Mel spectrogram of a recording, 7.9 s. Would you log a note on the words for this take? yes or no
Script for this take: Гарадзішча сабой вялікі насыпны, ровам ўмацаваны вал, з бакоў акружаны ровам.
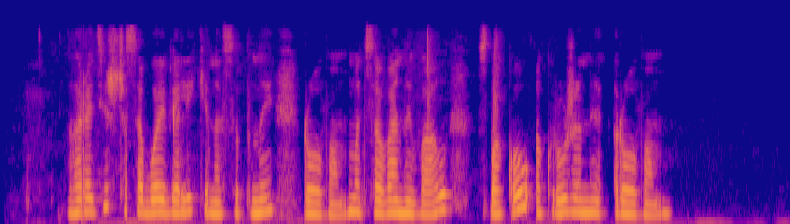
no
